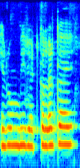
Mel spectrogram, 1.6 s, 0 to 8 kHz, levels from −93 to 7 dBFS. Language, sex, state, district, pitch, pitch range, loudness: Hindi, female, Assam, Hailakandi, 285 Hz, 280-300 Hz, -13 LUFS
